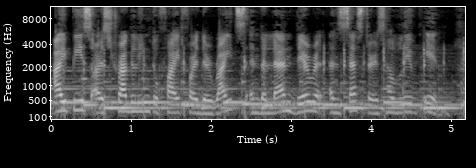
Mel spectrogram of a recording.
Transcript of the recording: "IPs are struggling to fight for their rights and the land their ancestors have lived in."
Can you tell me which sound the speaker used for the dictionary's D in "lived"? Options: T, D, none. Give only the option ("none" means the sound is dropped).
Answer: D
